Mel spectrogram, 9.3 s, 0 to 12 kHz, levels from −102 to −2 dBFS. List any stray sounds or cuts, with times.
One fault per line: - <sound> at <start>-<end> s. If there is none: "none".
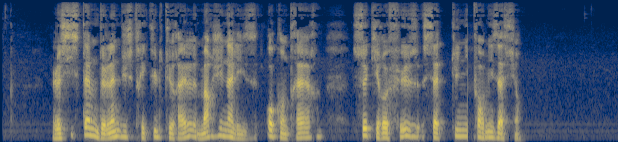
- dropout at 7.0-7.1 s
